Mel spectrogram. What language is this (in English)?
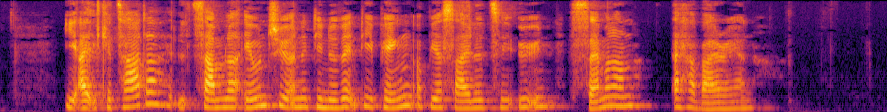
Danish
